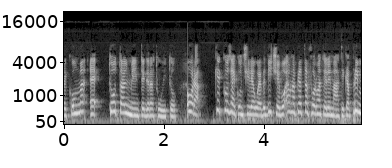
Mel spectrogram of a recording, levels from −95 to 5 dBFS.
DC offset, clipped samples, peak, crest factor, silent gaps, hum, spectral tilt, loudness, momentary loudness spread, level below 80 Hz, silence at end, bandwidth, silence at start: under 0.1%; under 0.1%; 0 dBFS; 14 dB; none; none; -5 dB/octave; -15 LUFS; 5 LU; -40 dBFS; 0 s; 16.5 kHz; 0 s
